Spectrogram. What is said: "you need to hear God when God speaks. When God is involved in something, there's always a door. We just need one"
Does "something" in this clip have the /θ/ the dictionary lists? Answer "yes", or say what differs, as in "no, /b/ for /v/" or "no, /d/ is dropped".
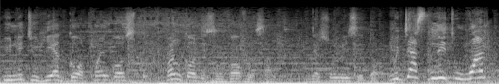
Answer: no, /t/ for /θ/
